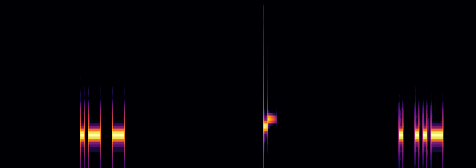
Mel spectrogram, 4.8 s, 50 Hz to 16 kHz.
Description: Morse code, heard as a keyed tone, about 30 wpm, 700 Hz. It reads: AT EU
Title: All Cut Numbers - 2-Digit 30wpm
